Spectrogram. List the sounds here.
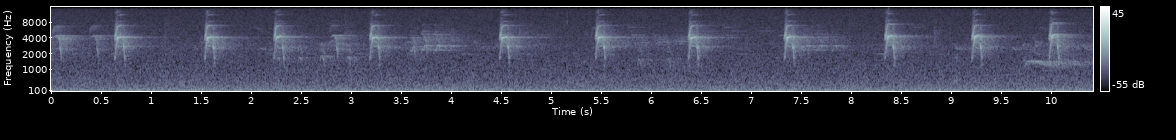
American Robin, American Crow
